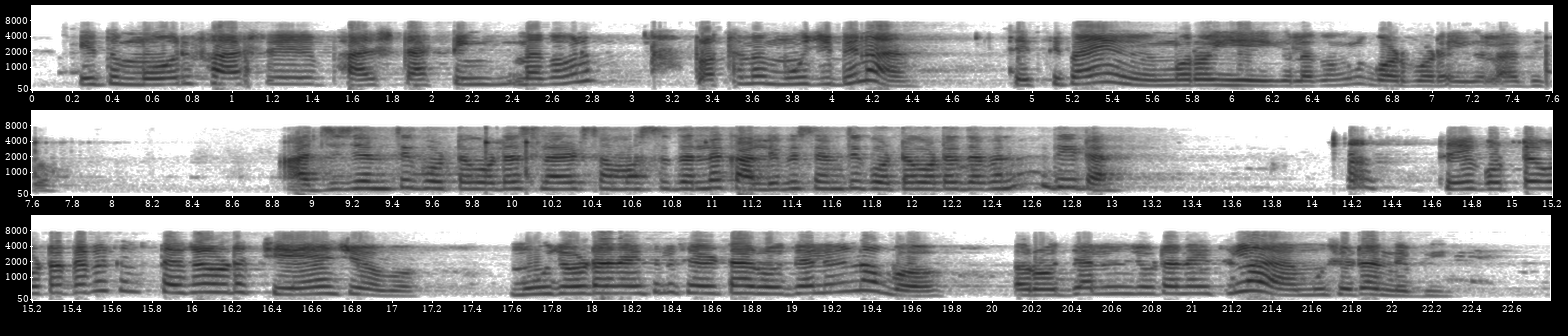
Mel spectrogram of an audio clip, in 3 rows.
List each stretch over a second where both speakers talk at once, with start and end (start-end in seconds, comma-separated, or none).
none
